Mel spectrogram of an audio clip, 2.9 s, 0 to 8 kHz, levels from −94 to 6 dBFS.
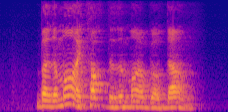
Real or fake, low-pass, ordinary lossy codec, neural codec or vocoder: fake; none; none; codec, 16 kHz, 0.4 kbps, LongCat-Audio-Codec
